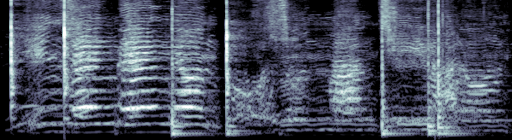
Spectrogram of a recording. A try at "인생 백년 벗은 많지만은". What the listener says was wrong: 그거 아니야. 인생 백년 벗은 많지만은. 음이 안 맞아. 인생 백년 벗은 많지만은.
